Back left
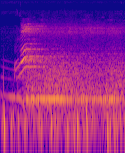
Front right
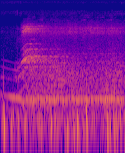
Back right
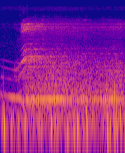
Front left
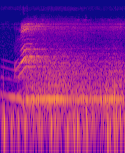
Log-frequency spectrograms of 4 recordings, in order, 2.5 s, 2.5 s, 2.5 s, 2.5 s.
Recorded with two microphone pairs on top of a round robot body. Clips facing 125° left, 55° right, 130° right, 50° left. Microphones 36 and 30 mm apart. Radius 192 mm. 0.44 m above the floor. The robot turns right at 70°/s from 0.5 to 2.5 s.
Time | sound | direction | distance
0.3 | a cat meowing | 110° left | 3 m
